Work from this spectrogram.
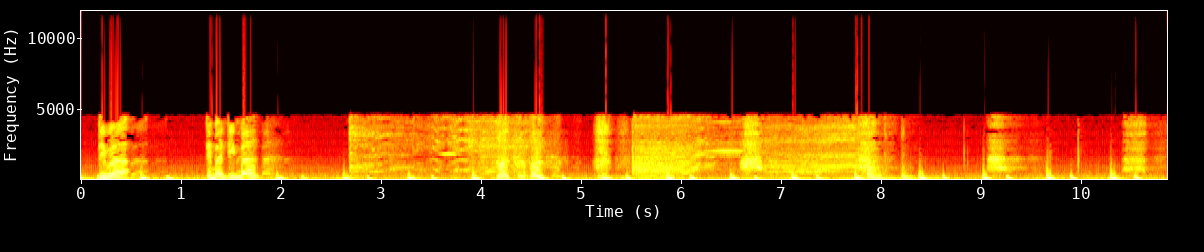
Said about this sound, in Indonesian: Jantungku mulai berdegap kencang.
